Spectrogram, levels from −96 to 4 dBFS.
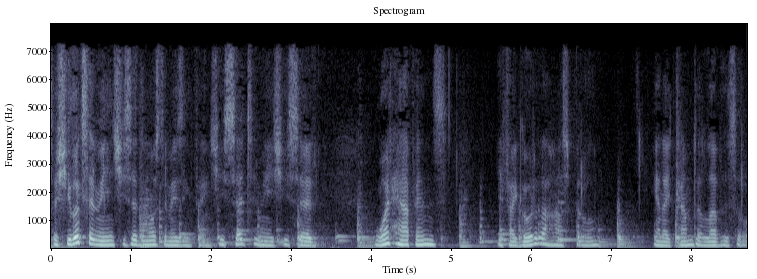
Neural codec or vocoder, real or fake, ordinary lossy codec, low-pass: none; real; MP3, 48 kbps; 7.2 kHz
